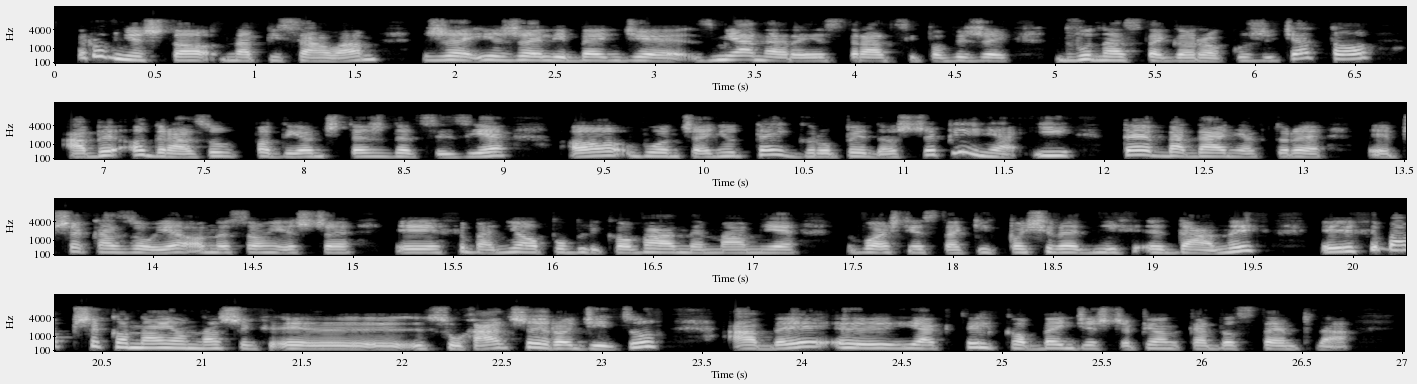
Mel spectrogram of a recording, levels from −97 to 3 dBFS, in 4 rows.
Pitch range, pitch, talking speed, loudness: 180-225 Hz, 190 Hz, 120 wpm, -20 LUFS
